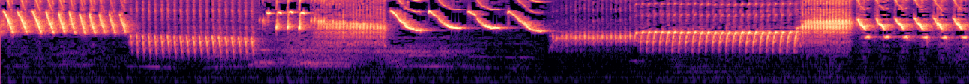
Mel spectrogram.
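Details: Belgian canary morning song built from varied tours: a quick pulsed trill, a low buzzy roll, sweeping downward whistles, a long rattling trill, a harsh high burst and clipped notes.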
